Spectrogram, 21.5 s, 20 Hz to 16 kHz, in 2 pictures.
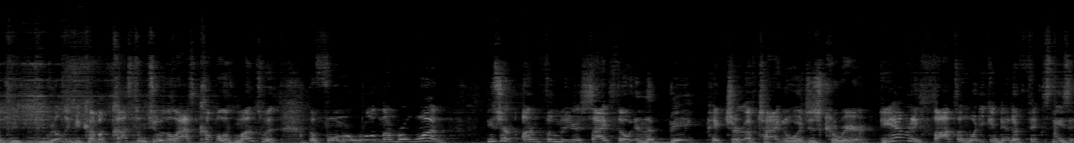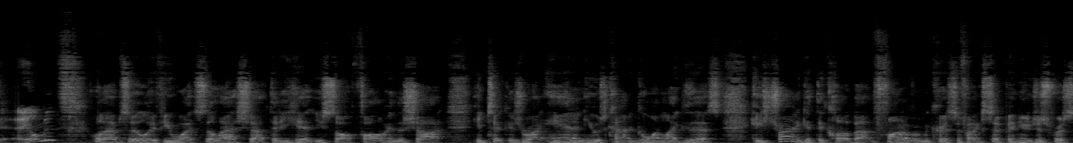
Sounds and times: Speech: 0.0s - 21.4s.

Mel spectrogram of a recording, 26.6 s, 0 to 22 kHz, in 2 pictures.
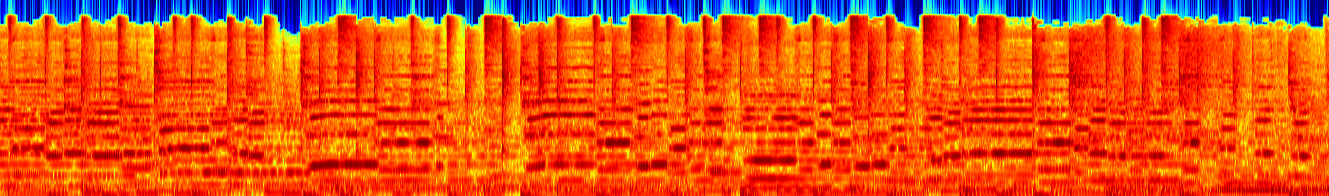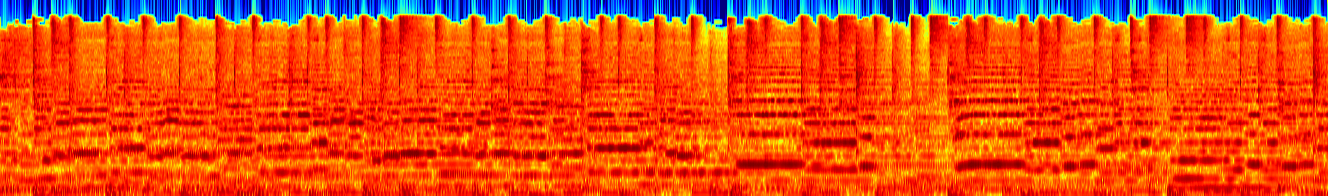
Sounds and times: Music: 0.0s - 26.5s.

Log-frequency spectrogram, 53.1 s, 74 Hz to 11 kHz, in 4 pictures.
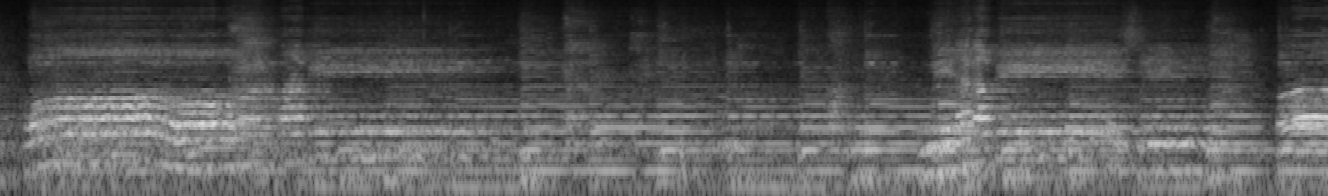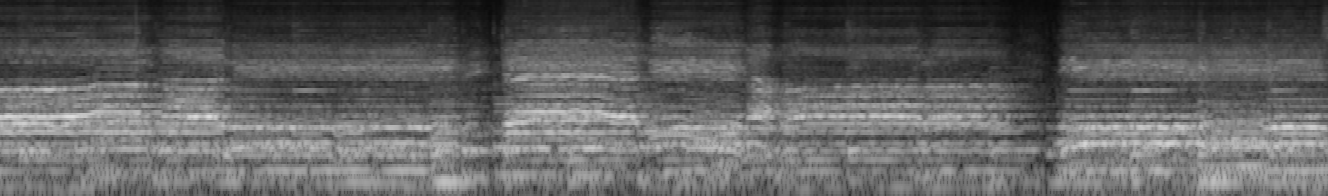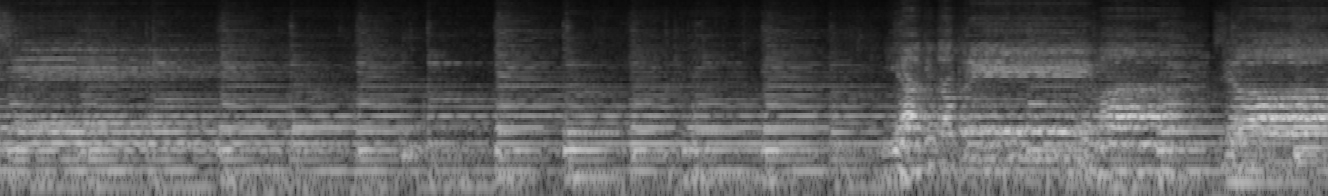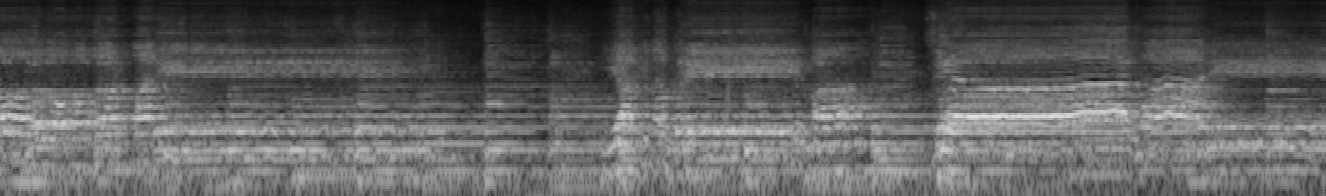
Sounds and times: Choir: 0.0s - 30.7s, 33.4s - 53.1s
Male singing: 0.3s - 4.9s, 9.3s - 12.1s, 35.5s - 44.2s, 45.9s - 53.1s.

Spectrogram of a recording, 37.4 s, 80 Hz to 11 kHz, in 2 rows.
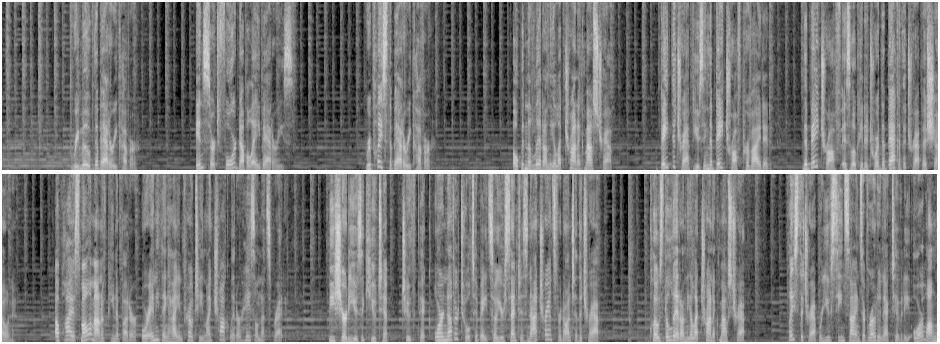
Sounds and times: Music: 0.0s - 37.4s
Speech: 1.4s - 2.7s, 3.9s - 5.8s, 7.3s - 8.6s, 10.2s - 12.2s, 13.1s - 15.4s, 16.0s - 19.0s, 19.8s - 24.4s, 25.3s - 30.7s, 31.6s - 33.6s, 34.5s - 37.4s.

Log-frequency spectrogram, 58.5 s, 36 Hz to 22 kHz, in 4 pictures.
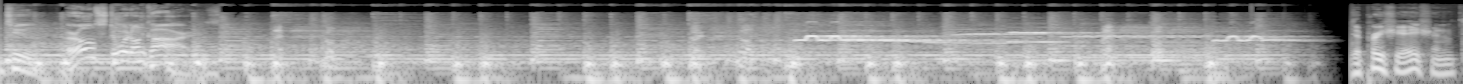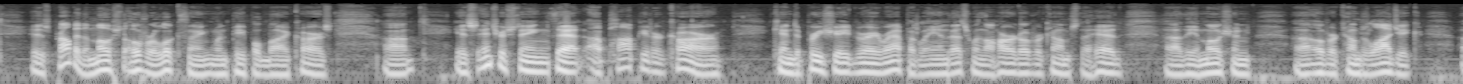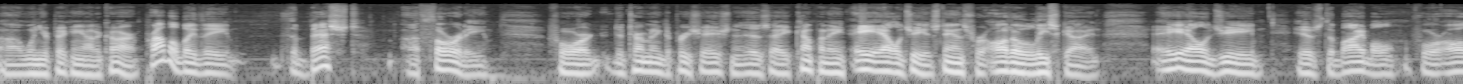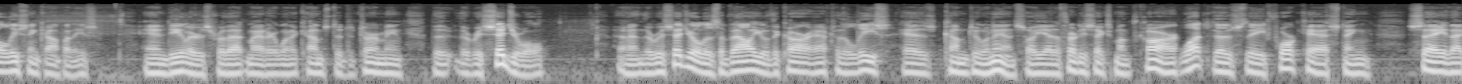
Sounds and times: Speech: 0.0s - 2.2s, 13.5s - 34.2s, 34.8s - 49.4s, 50.0s - 58.5s.

